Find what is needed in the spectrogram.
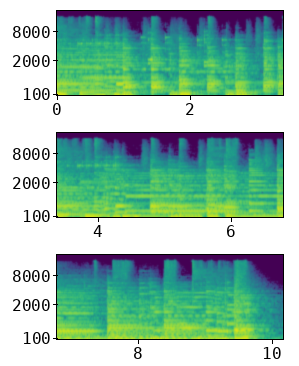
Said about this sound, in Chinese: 然后刚刚大家也听到了，我们更新了一个节目的片头和背景音乐。嗯，这都是呃在这个好朋友的帮助之下才能够完成的。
